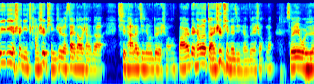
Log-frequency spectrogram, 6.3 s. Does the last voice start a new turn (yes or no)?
no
